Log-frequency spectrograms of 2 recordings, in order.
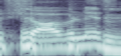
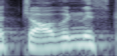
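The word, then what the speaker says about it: chauvinist: आप देखो ना, वो शॉविनिस्ट तो अब बोलना शुरू किया, पहले तो साला चौविनिस्ट बोल देते।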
